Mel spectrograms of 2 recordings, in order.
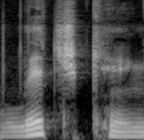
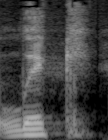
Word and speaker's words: Lich: It's not lick, it's not lish, it's not lynch.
